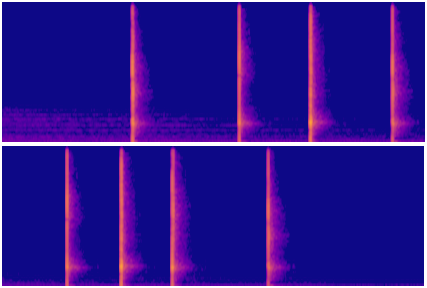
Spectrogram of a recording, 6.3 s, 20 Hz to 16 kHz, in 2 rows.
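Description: A single sampled percussion hit from the EZdrummer 2 software drum instrument, played eight times one at a time at uneven intervals, as when one drum sound is auditioned by hand. Each hit is short, sharp and dry, with little low end.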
